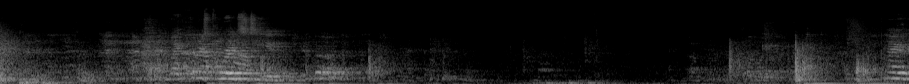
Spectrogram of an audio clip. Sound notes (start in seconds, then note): 0.0 laughter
